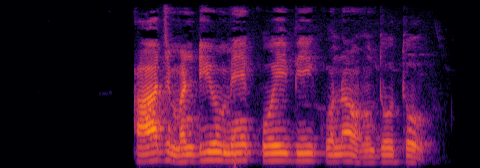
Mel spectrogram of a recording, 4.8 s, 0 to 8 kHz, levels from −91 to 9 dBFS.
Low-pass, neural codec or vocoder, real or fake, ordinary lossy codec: 7.2 kHz; none; real; AAC, 48 kbps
